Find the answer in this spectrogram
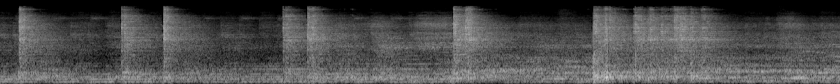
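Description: Sharp knocks and bangs, several of them close together in pairs about every second and a half, with a cluster near the end, over background music.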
